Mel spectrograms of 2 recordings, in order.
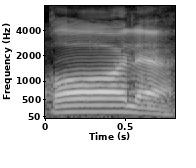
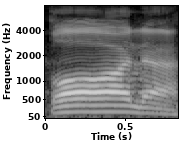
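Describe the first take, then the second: First: The first sound is heavy, with a full mouth. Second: The same.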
